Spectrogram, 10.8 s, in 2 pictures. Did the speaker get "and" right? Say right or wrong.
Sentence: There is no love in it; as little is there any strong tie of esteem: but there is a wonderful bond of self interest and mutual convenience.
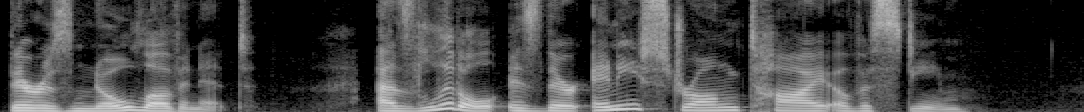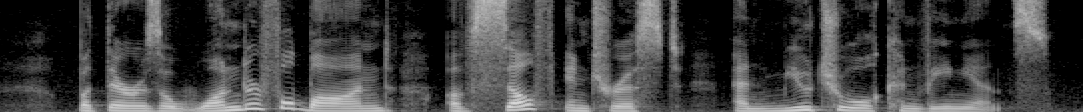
right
